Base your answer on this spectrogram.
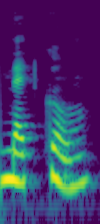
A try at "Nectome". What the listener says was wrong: Nectome. It's not net. It's nect. Just like you would pronounce nectar. C comes before the T.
